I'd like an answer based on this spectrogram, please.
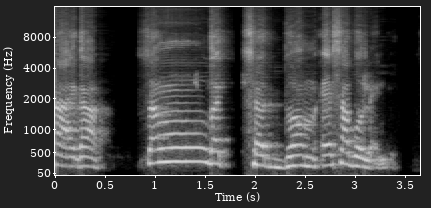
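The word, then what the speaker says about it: संगच्छध्वम्: तो इसलिए अब जो ये अनुस्वार है, इसका उच्चारण हमारा होगा क वर्ग का जो अंतिम वर्ण है ङ, क ख ग घ ङ उच्चारण आएगा। संगच्छध्वम ऐसा बोलेंगे। संगच्छध्वम संवद्धध्वम संवो मनांसि जानताम देवा भागम यथा पूर्वे समजानाना उपासते।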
